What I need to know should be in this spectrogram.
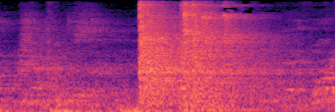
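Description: A barbell drops and thuds onto a rubber floor in an echoing hall.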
